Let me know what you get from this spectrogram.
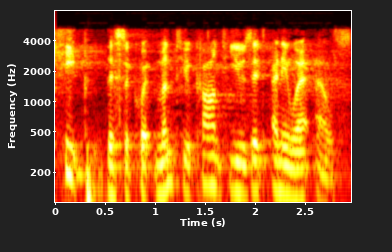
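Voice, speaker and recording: This man speaks with a British accent. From United Kingdom. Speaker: conference moderator. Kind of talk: conference moderation. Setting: conference hall with audience.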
